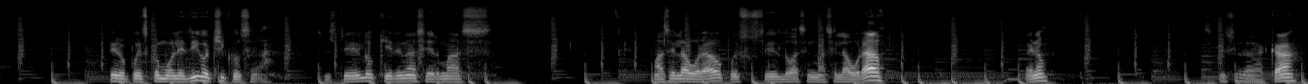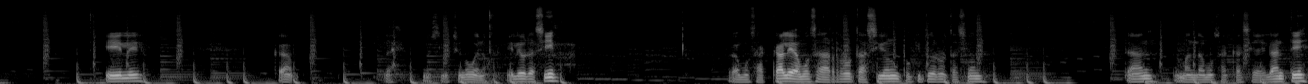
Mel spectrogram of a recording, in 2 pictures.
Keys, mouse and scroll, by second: 0.4-0.8 scroll down 1, 0.9 middle click, 1.5-2.3 scroll down 1, 2.3 q, 2.8-3.8 middle drag, 3.9 scroll down 1, 4.2-5.8 scroll up 4, 5.8-6.2 scroll down 1, 6.5-7.7 scroll down 5, 7.7-8.8 scroll up 3, 9.1 scroll down 1, 9.6 middle click, 10.6 3, 11.2 middle click, 12.5 click, 13.8 l, 14.9 middle click, 16.0 l, 16.9 click, 17.8 l, 18.4 middle click, 19.5 KP_1, 20.0-20.9 scroll up 1, 21.1 r, 23.8 click, 24.5-25.7 drag.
